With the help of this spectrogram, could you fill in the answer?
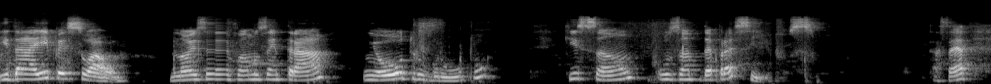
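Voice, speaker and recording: A woman with a Brazilian accent, fairly high-pitched and lively in intonation, at a very slow pace with long, frequent pauses and big swings in loudness. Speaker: nursing teacher. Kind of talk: lecture.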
